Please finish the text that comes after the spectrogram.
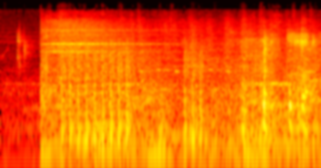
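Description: Real gunfire in a TV show, heard as a sudden burst of rapid, loud shots and clatter that keeps going in irregular bangs over a dense, noisy background.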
